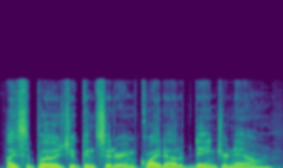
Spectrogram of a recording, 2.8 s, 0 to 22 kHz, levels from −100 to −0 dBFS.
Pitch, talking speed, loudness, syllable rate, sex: 150 Hz, 210 wpm, -18 LUFS, 6.0 syllables/s, male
